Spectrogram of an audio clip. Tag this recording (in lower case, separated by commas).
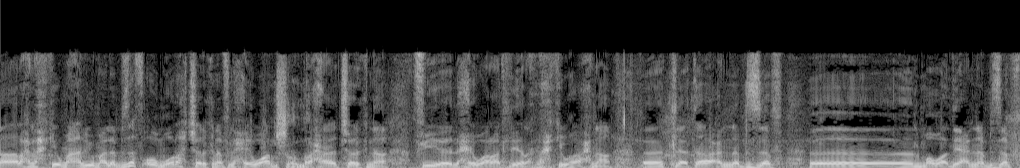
speech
